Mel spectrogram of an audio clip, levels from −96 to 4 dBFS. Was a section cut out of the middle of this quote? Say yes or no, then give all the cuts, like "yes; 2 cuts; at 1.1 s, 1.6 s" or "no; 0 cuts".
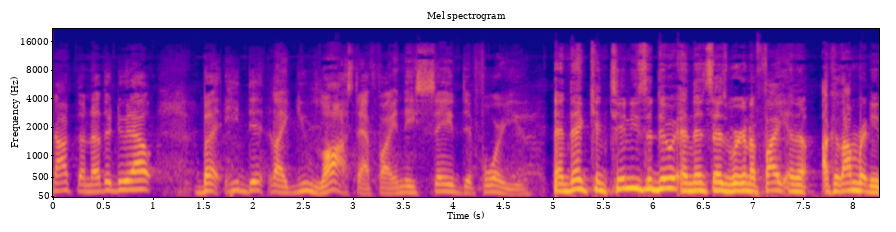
yes; 1 cut; at 4.8 s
